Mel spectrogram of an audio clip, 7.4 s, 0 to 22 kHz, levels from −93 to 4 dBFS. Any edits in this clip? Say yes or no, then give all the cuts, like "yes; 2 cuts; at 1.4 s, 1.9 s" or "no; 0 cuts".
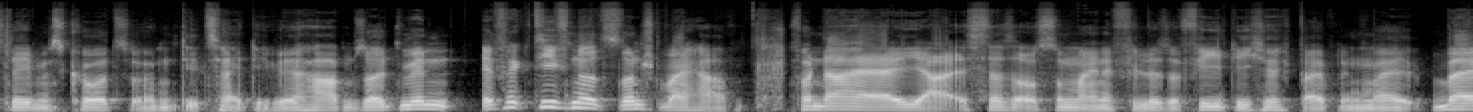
yes; 1 cut; at 3.3 s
